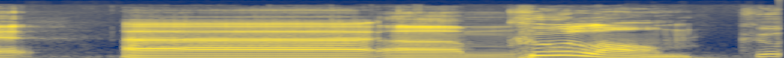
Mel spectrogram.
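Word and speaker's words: Coulombe: I said Colbe and everyone's like lol pronunciation. How the hell do you say it? Say it. Uh um Koulom Koulom.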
